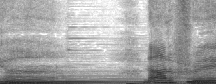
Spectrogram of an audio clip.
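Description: A woman singing a long held note on the word 'I', with vibrato, over a steady guitar backing; a new sung phrase starts about a second and a half in.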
